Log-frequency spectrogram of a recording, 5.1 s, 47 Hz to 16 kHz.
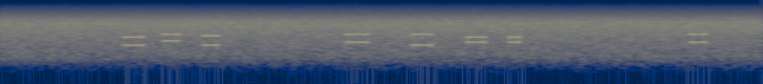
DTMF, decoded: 1#2 9377 9

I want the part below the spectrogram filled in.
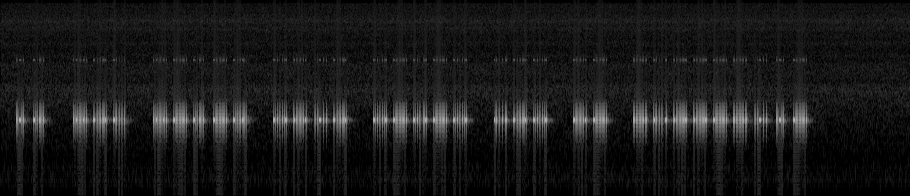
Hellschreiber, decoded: IK ZAL ZEKER NOTA NEMEN VAN DE SUGGESTIE

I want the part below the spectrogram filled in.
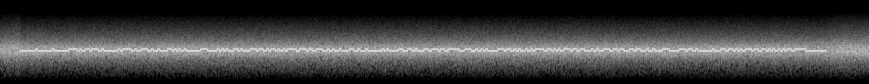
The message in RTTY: EA4MYG DE N0XIU TNX FER CALL. UR RST

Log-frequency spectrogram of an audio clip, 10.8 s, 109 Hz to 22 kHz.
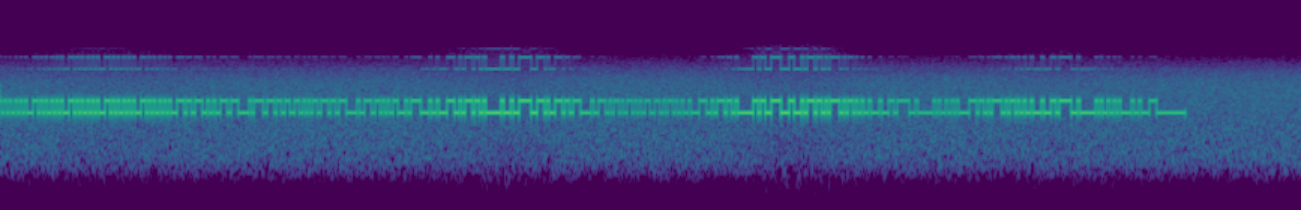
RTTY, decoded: … NAME IS MARCO, QTH MADRID, LOC ED75FX ED75FX.

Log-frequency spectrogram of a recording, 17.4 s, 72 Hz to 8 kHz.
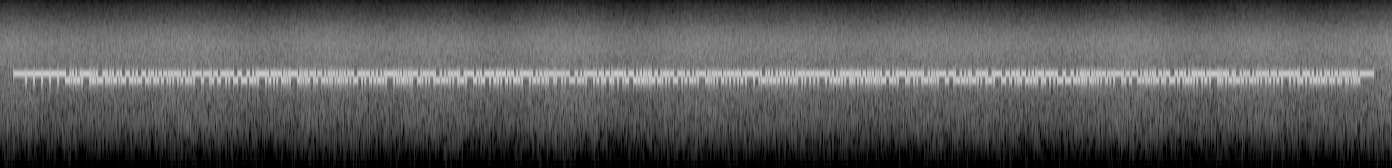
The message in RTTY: DTDNO OHLC2 VBM95 W4RBB FRPO8 JRXH3 3NMU0 AIXX5 WBGKM RZH92 R012K PIG1U 62449 G34ME E3OCB GBQTT YR0BV DZGTC 2YAEP 22QZU HLGFS

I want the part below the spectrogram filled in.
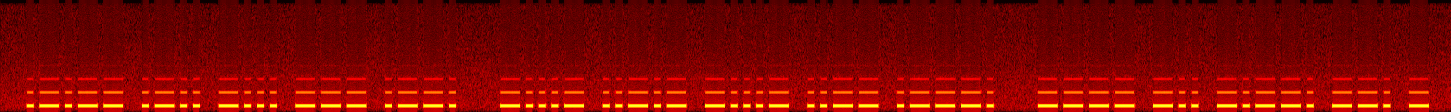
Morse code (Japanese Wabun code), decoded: テカハレツ メミメノセ コホルリム

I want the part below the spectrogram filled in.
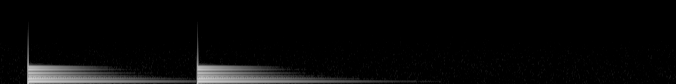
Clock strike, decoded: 2

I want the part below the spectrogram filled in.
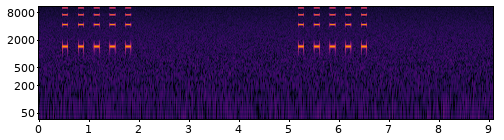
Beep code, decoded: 5 short

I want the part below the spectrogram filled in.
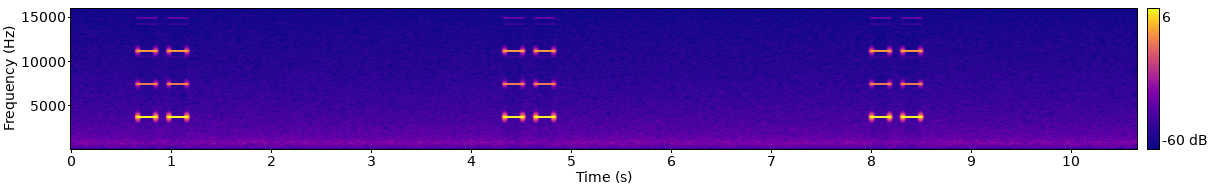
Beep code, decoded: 2 short

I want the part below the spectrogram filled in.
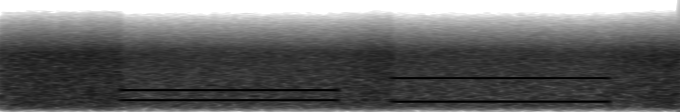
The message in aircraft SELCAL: EK-DQ

